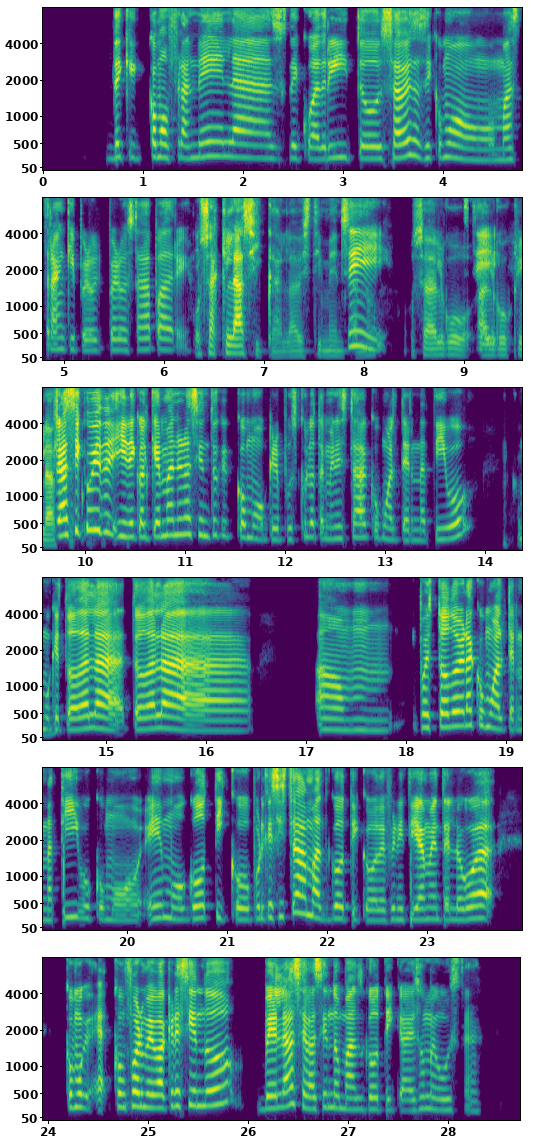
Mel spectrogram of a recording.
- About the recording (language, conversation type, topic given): Spanish, podcast, ¿Qué película o serie te inspira a la hora de vestirte?
- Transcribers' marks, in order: none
